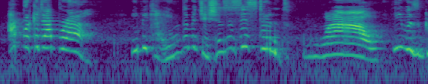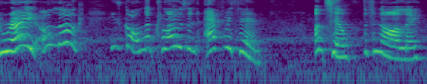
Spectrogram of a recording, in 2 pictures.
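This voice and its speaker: A woman's voice: extremely high pitch, slight background noise. A nursery teacher, a woman, reading a picture book aloud to young children, gasping and asking them questions. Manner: animated, with gasps and questions to the children.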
